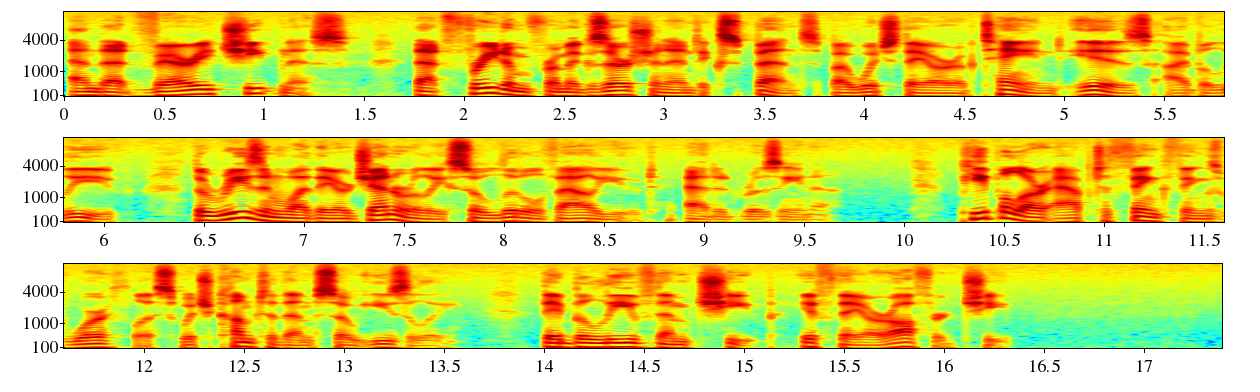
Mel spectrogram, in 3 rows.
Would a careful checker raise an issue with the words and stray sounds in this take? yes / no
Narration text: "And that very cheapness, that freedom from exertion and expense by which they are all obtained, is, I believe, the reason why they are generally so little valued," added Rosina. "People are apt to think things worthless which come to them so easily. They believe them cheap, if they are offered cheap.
yes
